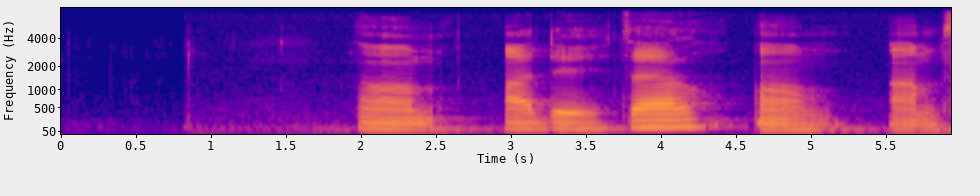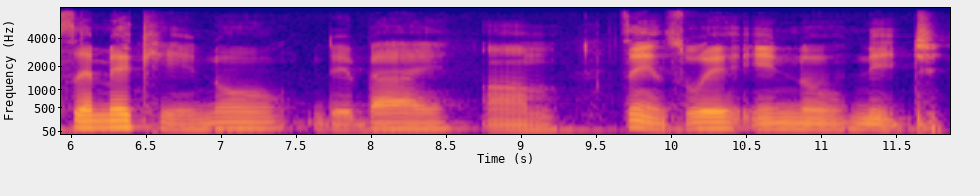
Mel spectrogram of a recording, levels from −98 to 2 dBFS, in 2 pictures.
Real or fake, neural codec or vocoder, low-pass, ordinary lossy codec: real; none; 7.2 kHz; none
